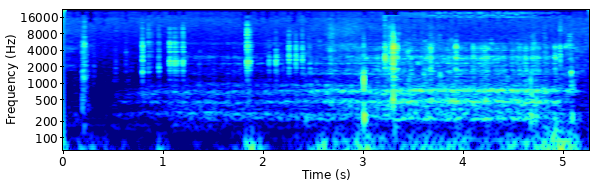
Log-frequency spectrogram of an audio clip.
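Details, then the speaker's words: Boat trolling motor running: rough, uneven low rumble with a gritty growl over the motor hum, a grinding sound inside the trolling motor; owner also suspects bad batteries. "i don't know if you guys can hear that or not but that is a grinding sound so how to get a new trolling motor"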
